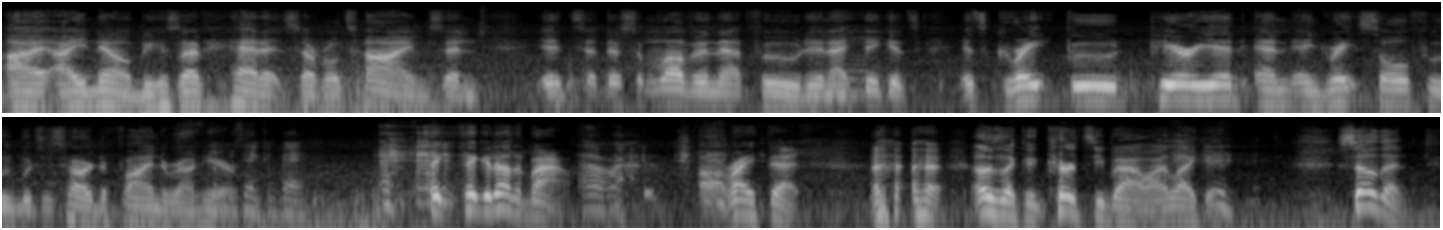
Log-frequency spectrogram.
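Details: Adult man speaking; normal voice.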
